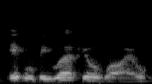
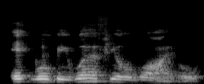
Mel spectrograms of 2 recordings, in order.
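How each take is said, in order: First: Said in the usual way. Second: Slow, louder, drawn-out hint; teasing emphasis. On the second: Shown as a demonstration. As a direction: lean on it slowly, like a secret. Teasing a hidden reward.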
